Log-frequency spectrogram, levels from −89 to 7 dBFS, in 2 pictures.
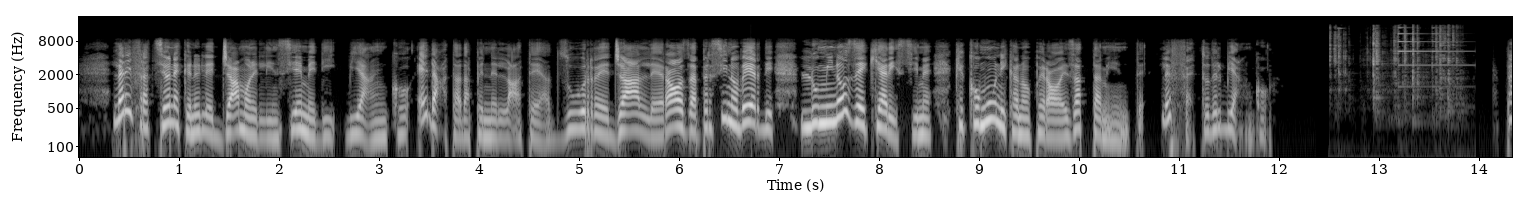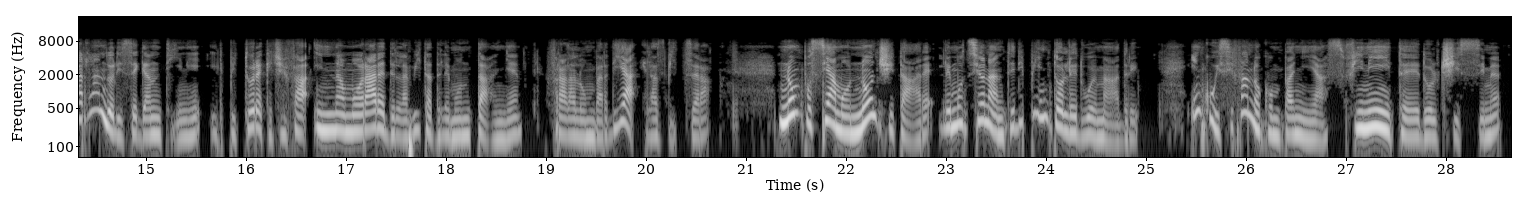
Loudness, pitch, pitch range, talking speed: -18 LUFS, 185 Hz, 160-230 Hz, 130 wpm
